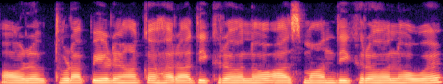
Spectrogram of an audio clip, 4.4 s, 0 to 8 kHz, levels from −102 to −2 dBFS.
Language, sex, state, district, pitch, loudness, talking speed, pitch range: Bhojpuri, female, Uttar Pradesh, Deoria, 180 Hz, -14 LUFS, 175 wpm, 175-185 Hz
